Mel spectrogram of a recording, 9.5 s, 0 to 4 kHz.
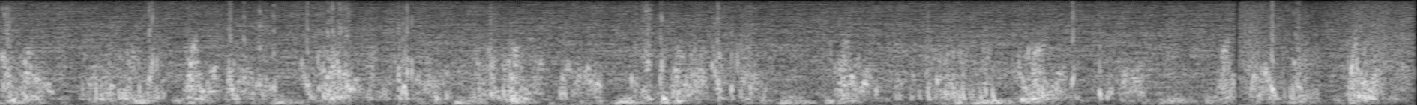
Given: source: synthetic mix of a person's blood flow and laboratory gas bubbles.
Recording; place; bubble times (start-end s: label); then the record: Doppler ultrasound of blood flow; precordium
0.01-0.27 s: bubbles
0.54-1.14 s: bubbles
1.54-1.89 s: bubbles
2.00-2.42 s: bubbles
2.46-3.06 s: bubbles
3.14-3.54 s: bubbles
3.73-3.98 s: bubbles
4.20-4.57 s: bubbles
4.59-5.07 s: bubbles
5.54-5.79 s: bubbles
5.84-5.92 s: bubbles
5.97-6.70 s: bubbles
6.79-7.23 s: bubbles
7.33-7.46 s: bubbles
8.37-8.86 s: bubbles
9.05-9.23 s: bubbles
From the record:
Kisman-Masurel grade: 342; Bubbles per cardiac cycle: rolling drumbeat, 9 or more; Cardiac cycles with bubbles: 100%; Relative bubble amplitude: moderate (0.250 to 0.450); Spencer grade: 3 (all of the cardiac periods contain showers or single bubble signals, but not dominating or overriding the cardiac motion signals); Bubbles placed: anywhere in the cardiac cycle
